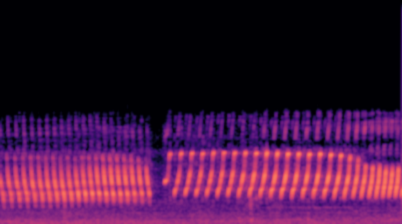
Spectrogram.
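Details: Canary singing continuous rapid trills, a dense rolling series of high notes that briefly stops, then resumes as a fast, evenly repeated chattering trill.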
